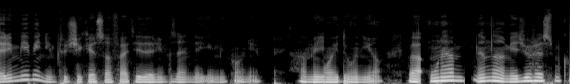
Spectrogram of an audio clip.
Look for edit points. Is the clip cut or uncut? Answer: cut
